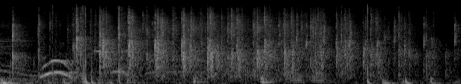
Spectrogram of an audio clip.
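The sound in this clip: A church audience applauds to welcome a speaker during a morning service: a dense, steady patter of many hands clapping, with a voice heard briefly near the start.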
